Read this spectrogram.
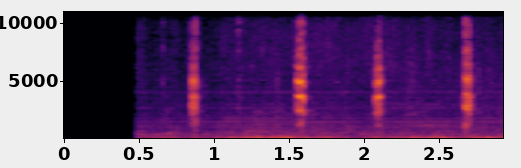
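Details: Prairie dog living in a social colony, calling to communicate: four sharp, high chirps spaced about half a second apart over a low, rumbling background.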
